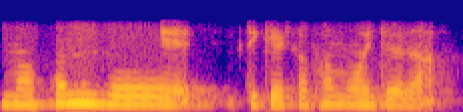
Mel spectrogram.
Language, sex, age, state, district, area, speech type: Manipuri, female, 18-30, Manipur, Thoubal, urban, conversation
